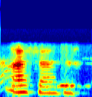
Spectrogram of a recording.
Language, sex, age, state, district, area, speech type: Kashmiri, female, 18-30, Jammu and Kashmir, Bandipora, rural, conversation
